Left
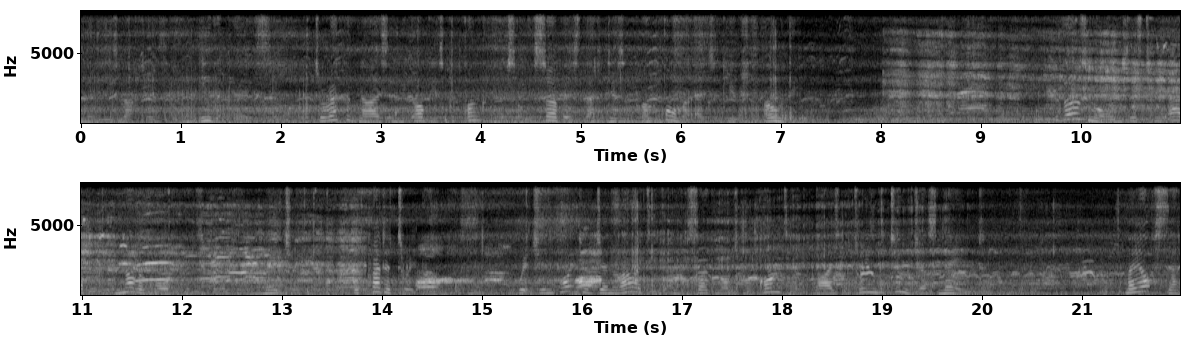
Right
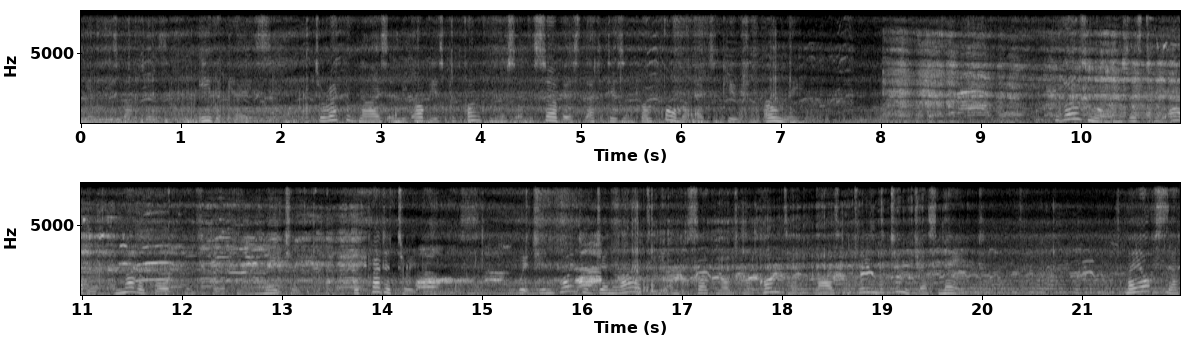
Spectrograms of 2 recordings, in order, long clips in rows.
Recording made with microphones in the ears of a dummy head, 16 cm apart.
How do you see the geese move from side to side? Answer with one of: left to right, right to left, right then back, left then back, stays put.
right to left.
